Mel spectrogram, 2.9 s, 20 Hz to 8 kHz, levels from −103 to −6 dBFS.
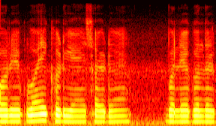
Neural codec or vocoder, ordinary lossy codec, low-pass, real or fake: none; none; 7.2 kHz; real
